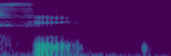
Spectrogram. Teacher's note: Fit uses a short, relaxed vowel sound. Feet demands that you stretch your lips outward into a smile to produce a long, sustained E.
